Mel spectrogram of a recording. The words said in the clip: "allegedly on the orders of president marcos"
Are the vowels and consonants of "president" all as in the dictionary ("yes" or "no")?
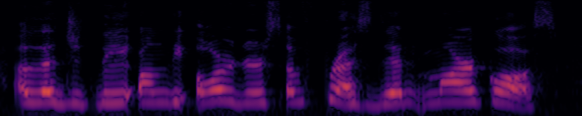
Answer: no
